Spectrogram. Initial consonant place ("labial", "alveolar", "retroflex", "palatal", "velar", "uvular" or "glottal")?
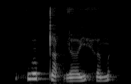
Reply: glottal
